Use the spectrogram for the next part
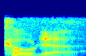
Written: coda

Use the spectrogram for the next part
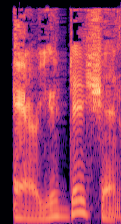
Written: eruditional

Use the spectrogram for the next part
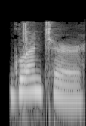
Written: grunter

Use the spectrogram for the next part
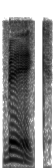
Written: bake

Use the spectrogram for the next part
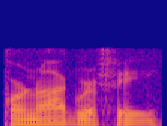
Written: pornography

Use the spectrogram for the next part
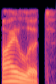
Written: islet

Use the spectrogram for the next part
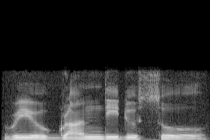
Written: Rio Grande do Sul

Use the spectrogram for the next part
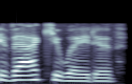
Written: evacuative

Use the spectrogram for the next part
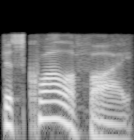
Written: disqualify

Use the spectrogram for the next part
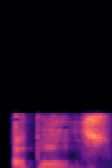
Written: appulse

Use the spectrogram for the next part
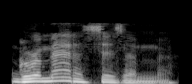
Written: grammaticism

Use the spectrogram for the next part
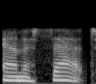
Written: anisette

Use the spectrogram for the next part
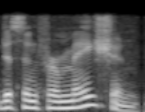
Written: disinformation

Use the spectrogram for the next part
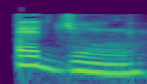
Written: edging

